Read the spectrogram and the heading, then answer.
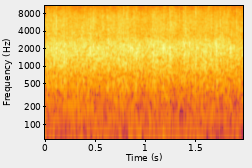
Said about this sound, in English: Round of applause. Round of motherfucking applause.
